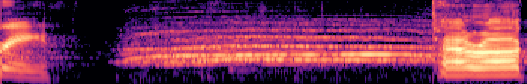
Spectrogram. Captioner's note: audience cheers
